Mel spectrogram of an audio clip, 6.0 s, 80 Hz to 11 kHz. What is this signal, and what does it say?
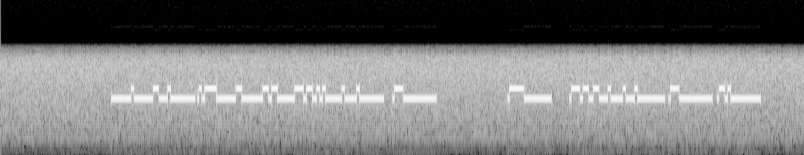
TTY/TDD text telephone tones (45.45 baud Baudot), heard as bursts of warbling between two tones, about 400 Hz shift, 1600 Hz centre, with phone line noise. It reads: CEVL XKMT CQMG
